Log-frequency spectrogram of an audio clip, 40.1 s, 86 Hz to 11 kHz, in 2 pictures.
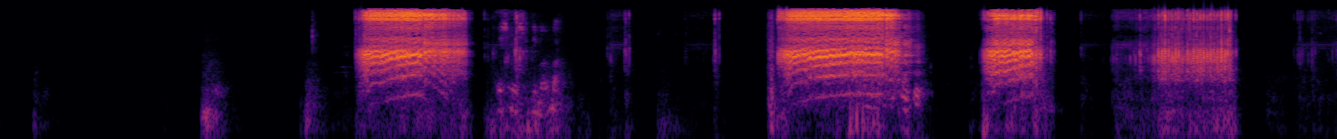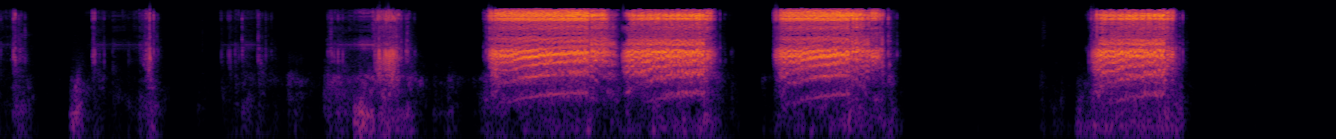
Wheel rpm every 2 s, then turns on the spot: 0, 0, 20, 10, 0, 20, 40, 20, 10, 0, 0, 0, 0, 30, 60, 50, 40, 0, 40, 0.
6-8 12-14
